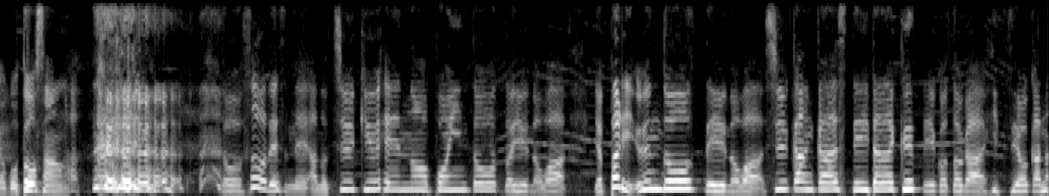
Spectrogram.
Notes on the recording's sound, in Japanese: 府立清明高校で「北区民ふれあいまつり」が催されました。RADIO MIX KYOTOは、ステージ上で公開収録を行いました。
